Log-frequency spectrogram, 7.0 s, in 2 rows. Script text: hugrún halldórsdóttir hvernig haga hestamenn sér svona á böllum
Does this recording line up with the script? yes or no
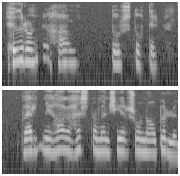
yes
